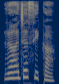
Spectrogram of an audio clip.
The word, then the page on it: ರಾಜಸಿಕ: rājasika; Kannada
